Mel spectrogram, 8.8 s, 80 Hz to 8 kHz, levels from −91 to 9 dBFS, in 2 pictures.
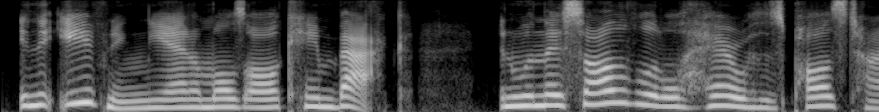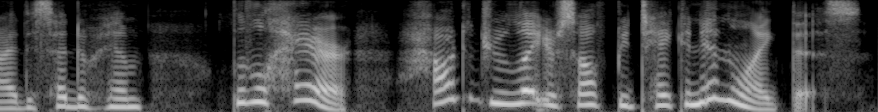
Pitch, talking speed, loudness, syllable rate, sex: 250 Hz, 240 wpm, -17 LUFS, 5.9 syllables/s, female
